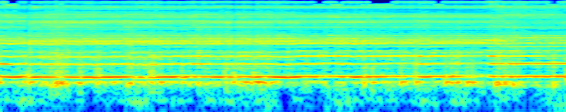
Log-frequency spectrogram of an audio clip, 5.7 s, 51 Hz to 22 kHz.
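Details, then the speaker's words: Fish-shocker inverter rated 500–1000 W with 400 V AC output, 8 ons build, running on 12/24 V: steady, smooth high-pitched whine with constant tones and no stutter or crackle; inverter running normally. "Nah suaranya melengking"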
